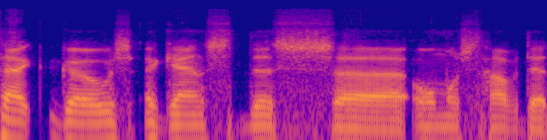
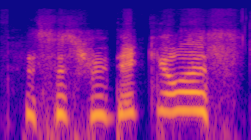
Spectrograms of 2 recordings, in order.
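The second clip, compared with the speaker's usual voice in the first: exasperated; 4 dB louder than usual. Pretend. Exasperated after botched attack.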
